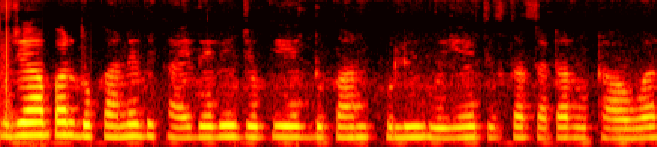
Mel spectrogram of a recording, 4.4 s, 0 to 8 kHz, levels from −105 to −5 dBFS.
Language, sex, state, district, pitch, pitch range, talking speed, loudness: Hindi, female, Uttar Pradesh, Gorakhpur, 215 Hz, 210-225 Hz, 275 wpm, -36 LUFS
